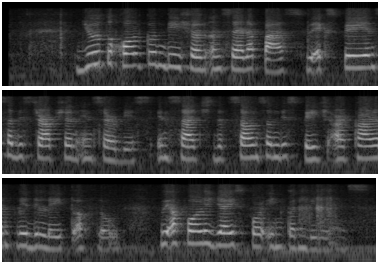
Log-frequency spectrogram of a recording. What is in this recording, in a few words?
announcement; Dirang; India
